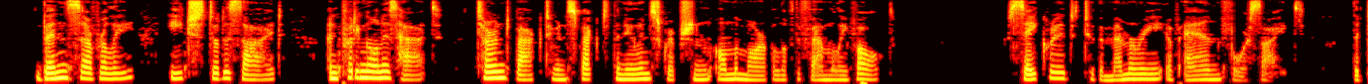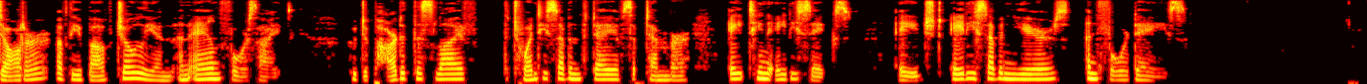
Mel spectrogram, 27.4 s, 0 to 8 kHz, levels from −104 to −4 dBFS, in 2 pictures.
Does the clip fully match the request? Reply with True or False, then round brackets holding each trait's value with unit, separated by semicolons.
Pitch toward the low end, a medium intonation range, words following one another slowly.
False (185 Hz; 3.5 semitones; 125 wpm)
